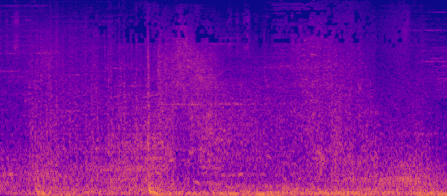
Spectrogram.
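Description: A crystal shatters in a loud, booming magical explosion.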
